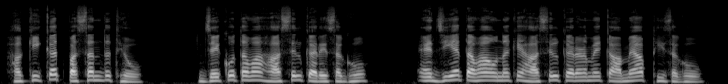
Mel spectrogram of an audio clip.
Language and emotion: Sindhi, neutral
